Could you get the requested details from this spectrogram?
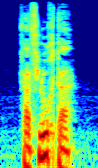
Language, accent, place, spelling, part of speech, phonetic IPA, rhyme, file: German, Germany, Berlin, verfluchter, adjective, [fɛɐ̯ˈfluːxtɐ], -uːxtɐ, De-verfluchter.ogg
- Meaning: inflection of verflucht: 1. strong/mixed nominative masculine singular 2. strong genitive/dative feminine singular 3. strong genitive plural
